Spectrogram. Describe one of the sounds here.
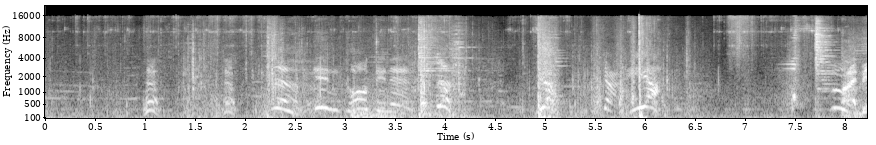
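Steel weapons clash and clang in a fight.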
